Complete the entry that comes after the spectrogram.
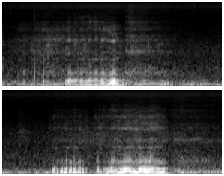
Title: Snoring Monty Staffy recovering from anesthetic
